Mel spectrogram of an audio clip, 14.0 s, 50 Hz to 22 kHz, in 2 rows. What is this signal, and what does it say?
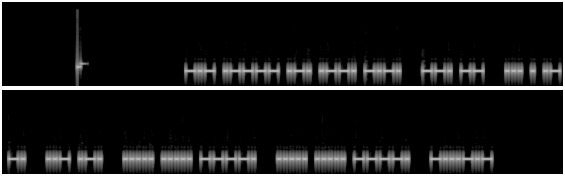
Morse code, heard as a keyed tone, about 30 wpm, 700 Hz. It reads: K1RPC GM SEAN UR 559 559 <BK>
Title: SOTA QSO Practice 30wpm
